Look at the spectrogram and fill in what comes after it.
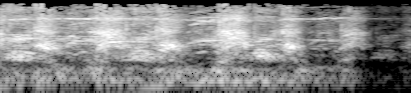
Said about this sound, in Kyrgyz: Мугабенин президенттиктен кетүүсүн талап кылган демонстрациялар бул күндөрү борбор Хараредо дагы өтүүдө.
